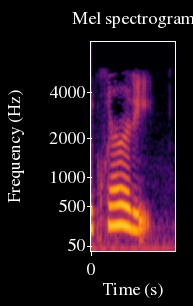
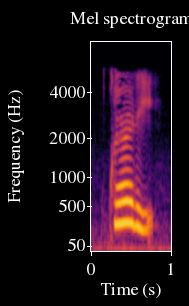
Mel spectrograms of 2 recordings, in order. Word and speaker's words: clarity: 再来我们来看到 clarity 这个字， clarity 的 I 跟前面的 magnification 第二个 I 一样，要发成 a 的声音，然后它的 T 会像是介于 T 跟 D 之间的发音，整个字念起来就是 clarity， clarity。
